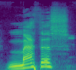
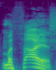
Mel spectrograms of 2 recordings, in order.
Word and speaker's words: Mathias: with us we have matthys clock did I get the I I think I said your first name wrong yeah you did it's it's okay it's Maas Mathias there we go I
